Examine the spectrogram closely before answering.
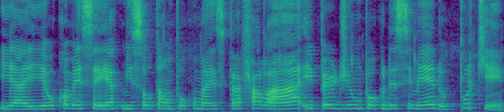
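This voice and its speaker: Speaking at a moderate pace with hardly any pauses, a woman holds a high pitch in a monotone, flat intonation. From Brazil. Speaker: accountant, immigrant interviewee. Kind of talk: casual interview chat.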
